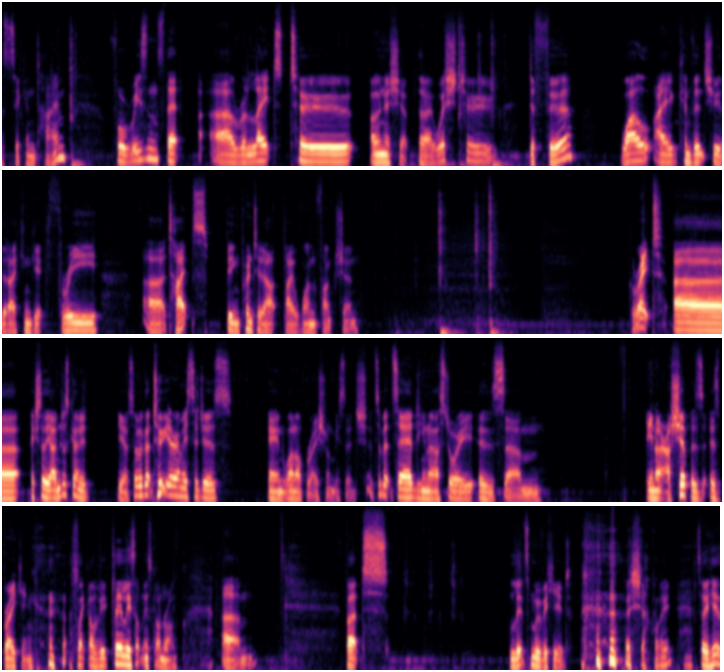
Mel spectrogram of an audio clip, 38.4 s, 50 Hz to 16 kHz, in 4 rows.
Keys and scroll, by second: 0.2 Up, 0.6 End, 0.9 Return, 6.0 Delete, 6.2 3, 6.5 ctrl+s, 15.5 ctrl+l, 15.9 Up, 16.1 Return, 34.5 Down, 34.9 Up, 35.8 Up, 37.3 alt+Down.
